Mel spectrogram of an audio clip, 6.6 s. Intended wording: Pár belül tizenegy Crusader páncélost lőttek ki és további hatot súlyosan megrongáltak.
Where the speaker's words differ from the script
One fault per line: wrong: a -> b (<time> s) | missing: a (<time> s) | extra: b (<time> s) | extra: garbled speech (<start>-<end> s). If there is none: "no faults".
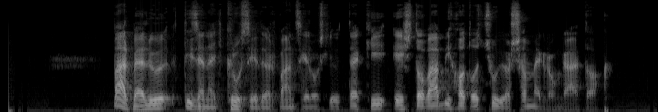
no faults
